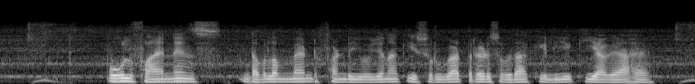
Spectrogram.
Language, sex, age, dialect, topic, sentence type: Hindi, male, 18-24, Kanauji Braj Bhasha, banking, statement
